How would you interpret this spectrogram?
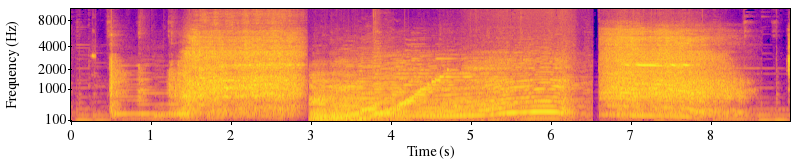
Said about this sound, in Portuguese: Ó, só água ferveu, só colocar ela no liquidificador e bater com o coco.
